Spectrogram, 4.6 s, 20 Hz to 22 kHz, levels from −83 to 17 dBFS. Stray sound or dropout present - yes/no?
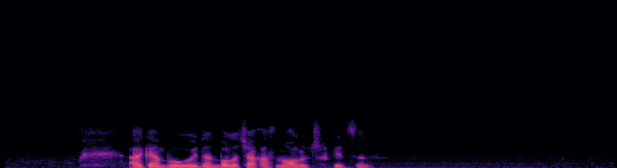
no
